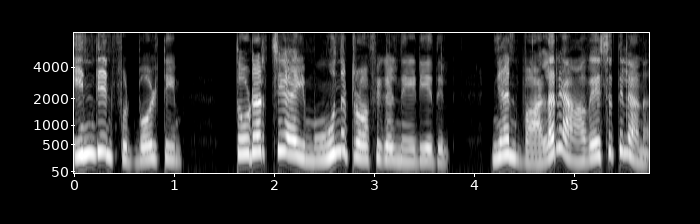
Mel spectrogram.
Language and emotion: Malayalam, happy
